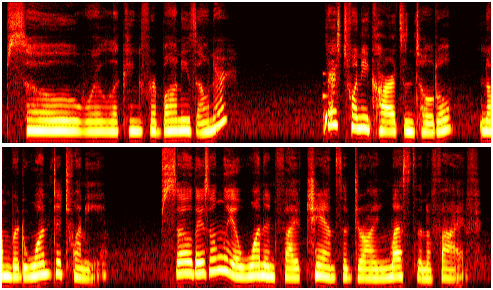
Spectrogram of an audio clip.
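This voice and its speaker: A woman voicing a deadpan young magician's assistant. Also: on the high side, moderate pace, natural voice. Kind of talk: video game voice acting.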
